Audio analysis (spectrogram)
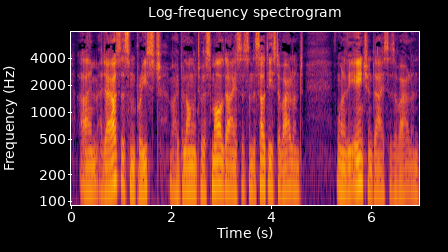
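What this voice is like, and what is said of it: Irish accent. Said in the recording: “I'm an Irish man, of course. ... I can tell. ... the accent is a giveaway at once.”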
